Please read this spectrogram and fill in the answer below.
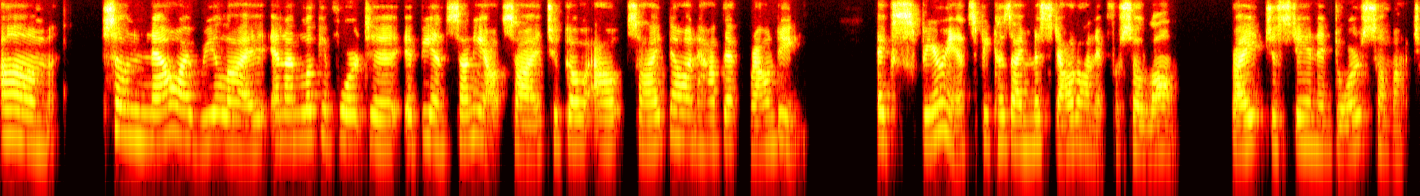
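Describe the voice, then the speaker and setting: Fairly slow and with fairly even intonation, a woman talks in an ordinary speaking voice at a fairly high pitch. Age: 50s. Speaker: podcast host and spiritual coach. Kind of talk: interview.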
